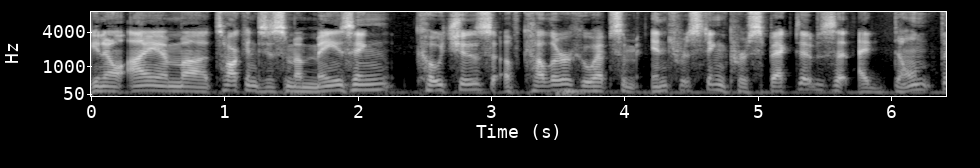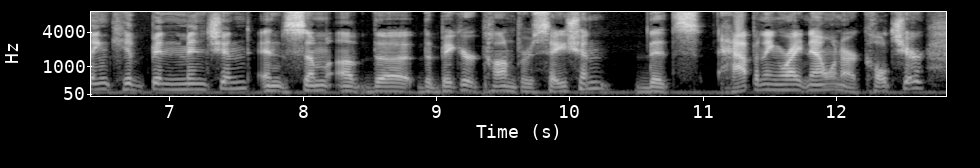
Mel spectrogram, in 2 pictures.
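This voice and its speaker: A man talks in a bright, sharp tone with lively intonation. He leaves hardly any pauses. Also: medium pitch for a man, moderate pace. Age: 40s. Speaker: podcast host and life coach. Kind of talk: solo podcast monologue. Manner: unscripted, conversational.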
